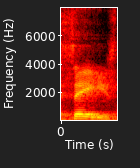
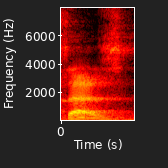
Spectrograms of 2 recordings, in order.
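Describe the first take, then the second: First: The vowel matches the word 'say'. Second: The vowel is short, like 'sez'. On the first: The speaker calls it right. "If I say say, I should say says" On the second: The speaker calls it wrong. "not says"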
